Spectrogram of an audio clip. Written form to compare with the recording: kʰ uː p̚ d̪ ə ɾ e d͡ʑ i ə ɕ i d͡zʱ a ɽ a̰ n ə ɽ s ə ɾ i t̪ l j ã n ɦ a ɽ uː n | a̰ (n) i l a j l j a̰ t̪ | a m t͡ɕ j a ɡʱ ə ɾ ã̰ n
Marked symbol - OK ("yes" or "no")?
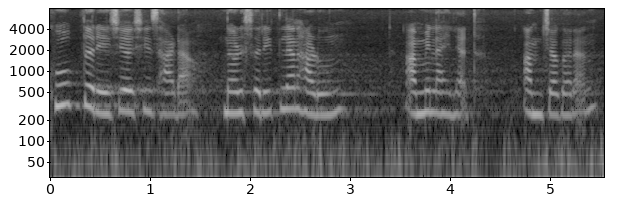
no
